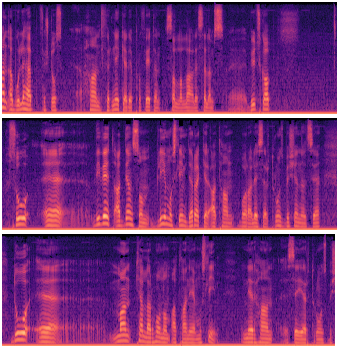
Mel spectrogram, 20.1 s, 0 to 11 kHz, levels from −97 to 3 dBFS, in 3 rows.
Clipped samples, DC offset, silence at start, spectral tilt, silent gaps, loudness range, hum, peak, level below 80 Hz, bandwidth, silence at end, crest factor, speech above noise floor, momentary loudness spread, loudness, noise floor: under 0.1%; 6%; 0 s; -4.5 dB/octave; none; 5 LU; none; -4 dBFS; -46 dBFS; 11 kHz; 0 s; 22 dB; 24 dB; 18 LU; -26 LUFS; -50 dBFS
